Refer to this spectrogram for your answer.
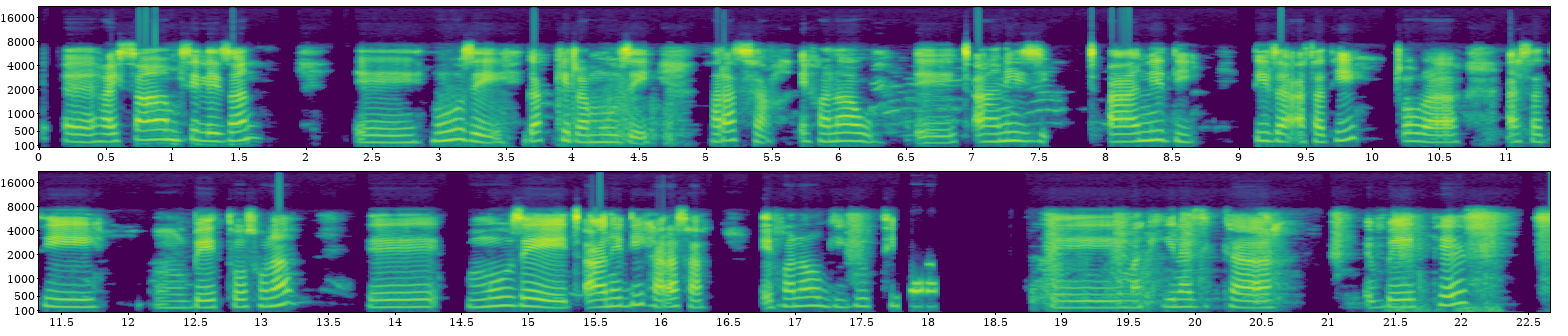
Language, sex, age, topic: Gamo, male, 18-24, agriculture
